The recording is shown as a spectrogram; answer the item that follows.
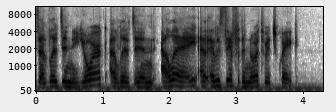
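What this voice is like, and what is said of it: Boston accent. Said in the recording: “I detect an accent... I'm actually from Boston”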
